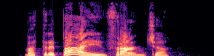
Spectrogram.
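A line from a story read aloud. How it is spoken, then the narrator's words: Desperate exclamation. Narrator (Italian): esclamò aggrappandosi disperatamente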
